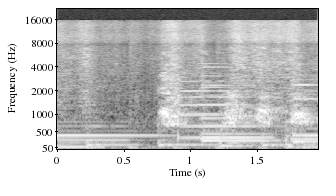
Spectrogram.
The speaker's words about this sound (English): Noise you hear in the background is the dog barking and me grabbing a banana out of my bag here.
